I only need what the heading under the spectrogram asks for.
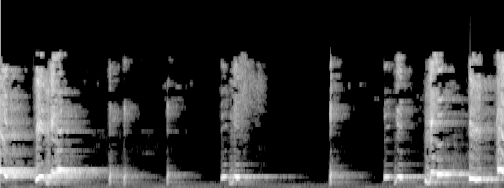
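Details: Straw-headed bulbul song used to lure and tutor caged birds: a rich gurgling whistled phrase, then sparse clicks and single fluty notes, building again into loud stepped warbling whistles at the end.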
